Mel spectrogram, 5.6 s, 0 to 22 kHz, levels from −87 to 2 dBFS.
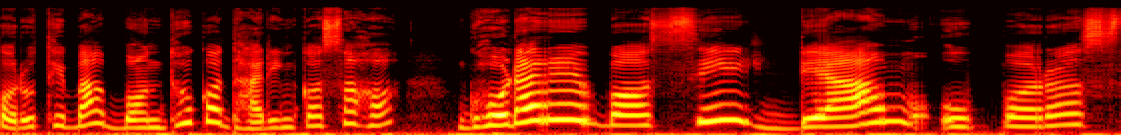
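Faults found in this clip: Time-stretched section, 2.61 s to the end: speech abruptly drops to about half pace (0.51x) while pitch holds steady. Likely a time-stretch step in the processing chain, padding the tail to a target length by repeating small slices rather than resampling. Pitch is preserved, hence no drop in tone, just the drag.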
